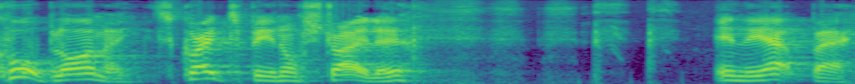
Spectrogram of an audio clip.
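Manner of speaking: slow, put-on stock Australian accent. Asked for a couple of bars of an australian accent: put-on australian accent. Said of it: "give us a, a couple of bars of an Australian accent there".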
